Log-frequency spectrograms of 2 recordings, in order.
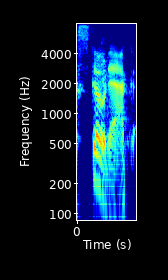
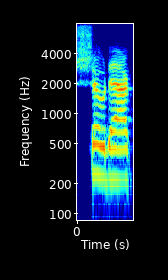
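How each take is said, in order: First: The word begins with an 'sk' sound. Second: The word begins with an 'sh' sound. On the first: The speaker calls it right. "but more like skodak" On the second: The speaker calls it wrong. "it's probably not pronounced shodak"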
